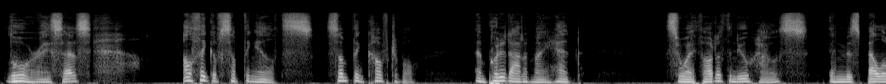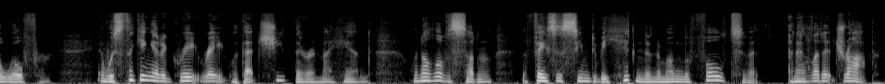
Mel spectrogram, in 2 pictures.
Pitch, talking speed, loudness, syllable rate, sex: 130 Hz, 210 wpm, -21 LUFS, 6.0 syllables/s, male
